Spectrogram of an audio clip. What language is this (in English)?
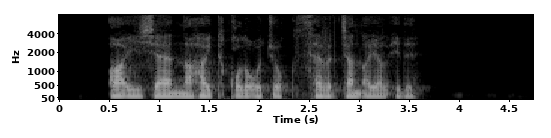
Uyghur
